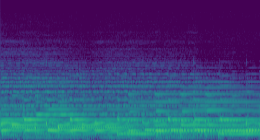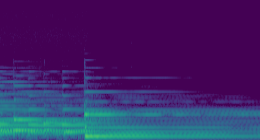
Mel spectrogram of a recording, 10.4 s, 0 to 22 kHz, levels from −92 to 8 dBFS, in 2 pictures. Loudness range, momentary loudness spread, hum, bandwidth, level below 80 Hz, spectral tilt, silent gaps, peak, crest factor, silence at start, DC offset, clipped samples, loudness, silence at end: 4 LU; 15 LU; none; 5 kHz; -58 dBFS; -10.5 dB/octave; none; -12 dBFS; 16 dB; 0 s; under 0.1%; under 0.1%; -28 LUFS; 0 s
